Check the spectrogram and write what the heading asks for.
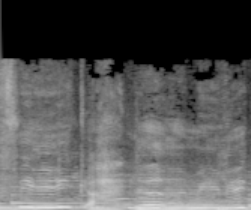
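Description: Live acoustic performance of an Arabic song: violin, nylon-string classical guitar and digital piano playing together, the melody line wavering with vibrato over sustained accompaniment.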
